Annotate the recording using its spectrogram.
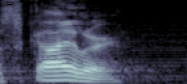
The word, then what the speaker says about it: Schuyler: but it's called a Schuyler. S-C-H-U-Y-L-E-R, I think it's pronounced, a Schuyler Bible, because this Schuyler Bible, which is published in the Netherlands, sidelines the chapter and verse divisions.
